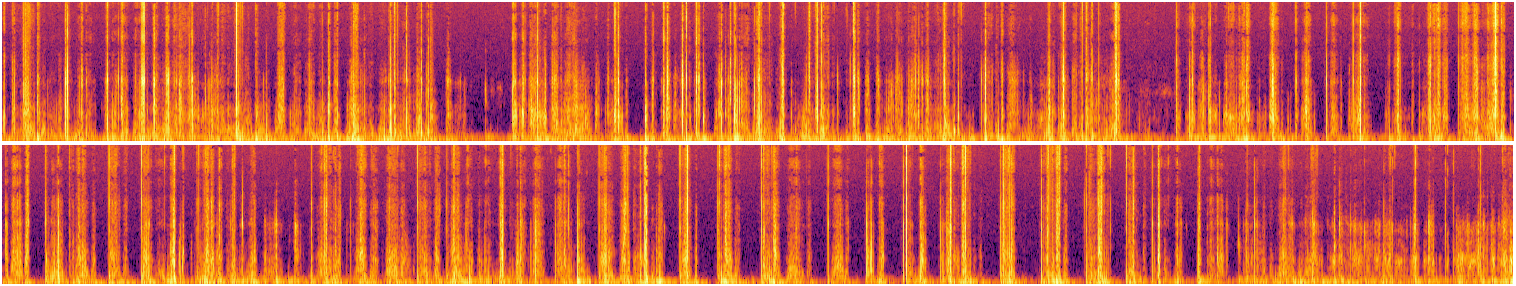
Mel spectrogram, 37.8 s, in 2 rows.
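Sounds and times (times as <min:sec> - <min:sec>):
dental pick, tweezers and cotton swab scraping a microphone grille: 0:00.0 - 0:37.7.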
